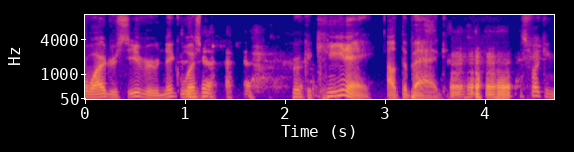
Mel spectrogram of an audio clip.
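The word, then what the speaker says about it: Ikhine: Help me pronounce it. Akine.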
